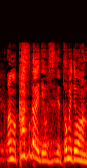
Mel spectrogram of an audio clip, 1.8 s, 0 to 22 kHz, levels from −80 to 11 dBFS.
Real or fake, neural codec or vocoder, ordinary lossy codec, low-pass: real; none; none; none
